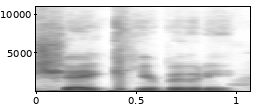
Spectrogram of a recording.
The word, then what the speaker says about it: Sheik Yerbouti: So he he he does pronounce it shake your booty.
